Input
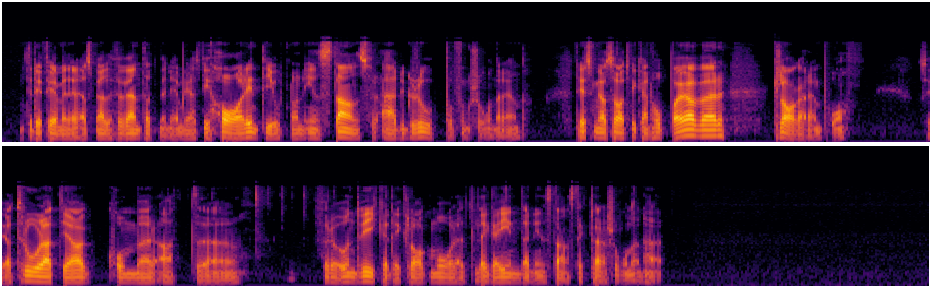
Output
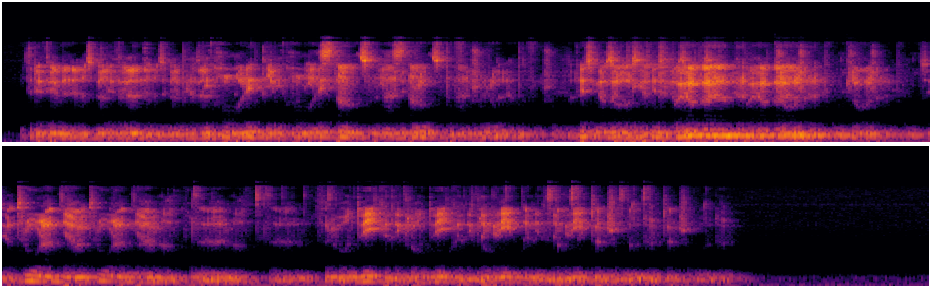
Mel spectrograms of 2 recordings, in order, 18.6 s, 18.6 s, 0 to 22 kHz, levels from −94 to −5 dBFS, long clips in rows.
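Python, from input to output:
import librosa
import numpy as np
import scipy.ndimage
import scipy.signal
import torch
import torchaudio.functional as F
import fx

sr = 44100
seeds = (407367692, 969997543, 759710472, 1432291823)

y = fx.reverse_delay(x, sr, ms=152, wet_db=-0.5, at=(5.89, 8.01))
y = scipy.signal.sosfilt(scipy.signal.ellip(3, 1.0, 70, [160.0, 2300.0], 'bandstop', fs=sr, output='sos'), y)
y = y + 10.0 ** (-5.5 / 20.0) * np.pad(y, (int(721 * sr / 1000.0), 0))[:len(y)]
y = fx.room_shoebox(y, sr, seeds[0], volume_m3=48.0, walls='mixed', distance_m=0.62)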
